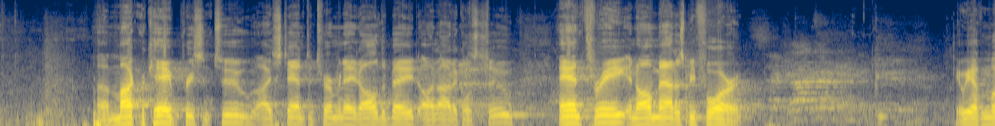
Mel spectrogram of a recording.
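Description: A man speaks clearly through a microphone in a large echoing hall.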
